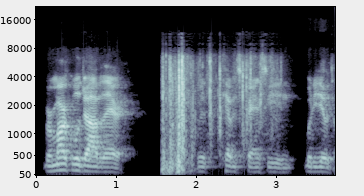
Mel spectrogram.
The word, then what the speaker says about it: Stefanski: Stefanski, yeah.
